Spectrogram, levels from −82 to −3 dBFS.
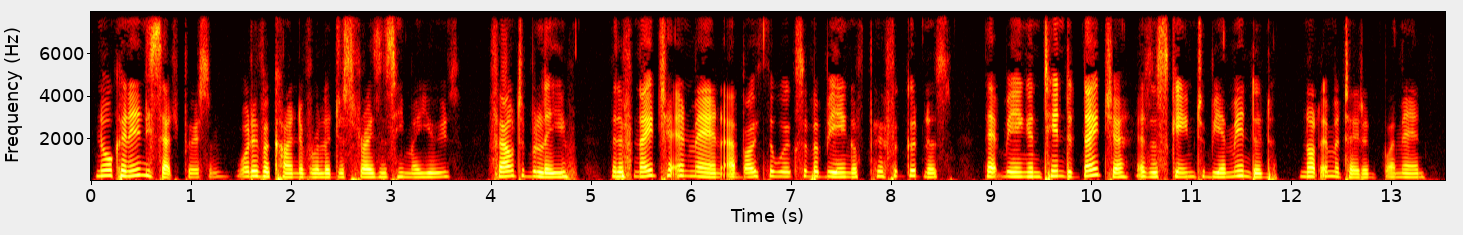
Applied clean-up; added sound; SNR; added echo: none; none; none; none.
